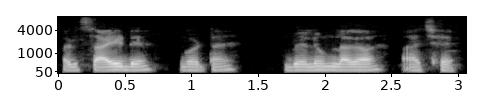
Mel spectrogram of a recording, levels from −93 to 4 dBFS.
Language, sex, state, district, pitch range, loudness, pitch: Bengali, male, West Bengal, Malda, 120-130 Hz, -20 LUFS, 120 Hz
